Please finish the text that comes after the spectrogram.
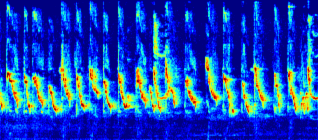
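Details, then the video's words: Mountain white-eye singing a training master song: continuous fast series of high, sliding chirps, each note dropping in pitch, repeated rhythmically about four to five times per second. "MASTERAN PLECI MONTY GACOR NEKBAK ISIAN MANTAP | MANTERAN PLECI MONTANUS ISTIMEWA"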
